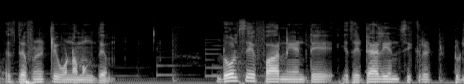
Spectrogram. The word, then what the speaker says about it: dolce far niente: The word of the day is from the Italian language and is pronounced dolce far niente.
